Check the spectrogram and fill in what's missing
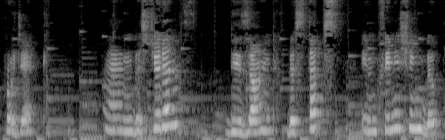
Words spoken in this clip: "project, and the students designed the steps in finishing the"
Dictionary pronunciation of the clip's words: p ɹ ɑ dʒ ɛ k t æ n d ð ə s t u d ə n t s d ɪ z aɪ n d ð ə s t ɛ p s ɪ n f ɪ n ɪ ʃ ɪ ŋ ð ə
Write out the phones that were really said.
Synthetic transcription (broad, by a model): p ɹ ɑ dʒ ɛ k t æ n d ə s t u d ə n t s d ɪ z aɪ n d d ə s t ɛ p s ɪ n f ɪ n ɪ ʃ ɪ ŋ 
